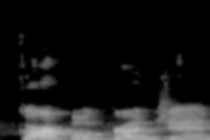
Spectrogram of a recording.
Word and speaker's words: garplegrungen: Garpel grungeon. It rhymes with dungeon, said Dr.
